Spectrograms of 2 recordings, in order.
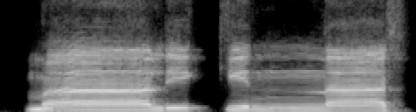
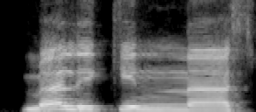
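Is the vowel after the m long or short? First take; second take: long; short. First: The vowel after the m is drawn out long. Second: The vowel after the m is cut short. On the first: The speaker calls it wrong. "pendek dibaca panjang" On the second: The speaker calls it right. "yang seharusnya ma-nya pendek"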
